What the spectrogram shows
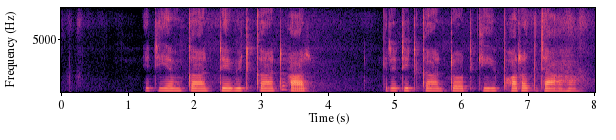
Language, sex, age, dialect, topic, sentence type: Magahi, female, 25-30, Northeastern/Surjapuri, banking, question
